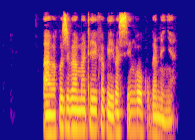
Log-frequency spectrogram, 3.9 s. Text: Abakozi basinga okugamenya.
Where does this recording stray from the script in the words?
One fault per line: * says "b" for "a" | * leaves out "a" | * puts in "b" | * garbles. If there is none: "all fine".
* puts in "b'amateeka be"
